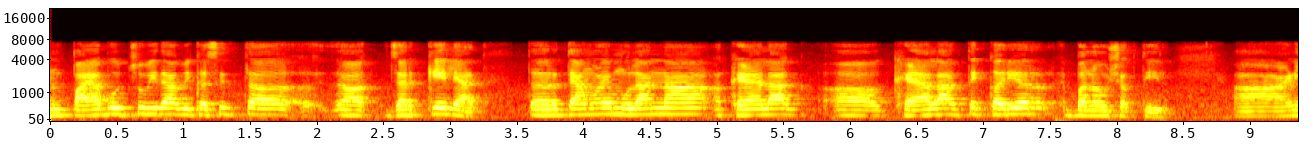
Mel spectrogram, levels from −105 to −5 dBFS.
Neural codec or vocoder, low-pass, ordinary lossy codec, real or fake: none; 7.2 kHz; none; real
